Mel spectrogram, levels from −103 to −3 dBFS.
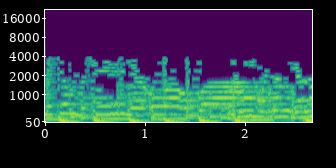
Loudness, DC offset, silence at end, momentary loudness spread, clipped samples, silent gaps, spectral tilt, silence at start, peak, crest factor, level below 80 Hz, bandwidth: -19 LUFS; under 0.1%; 0 s; 4 LU; under 0.1%; none; -12 dB/octave; 0 s; -6 dBFS; 12 dB; -28 dBFS; 4.1 kHz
